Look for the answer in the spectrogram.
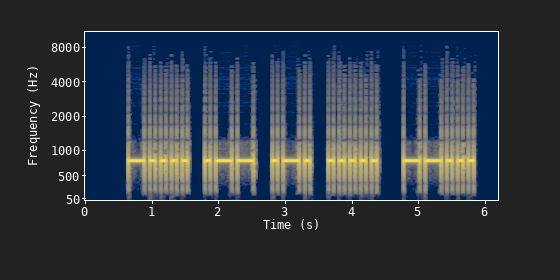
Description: Morse code, heard as a keyed tone, about 15 wpm, 800 Hz. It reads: 6WR57
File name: CW / DET / 1 9 1500C S B 14wpm 3302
